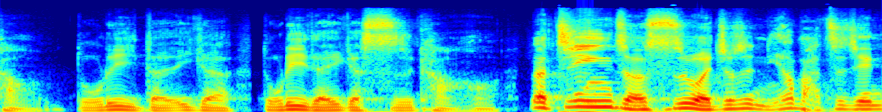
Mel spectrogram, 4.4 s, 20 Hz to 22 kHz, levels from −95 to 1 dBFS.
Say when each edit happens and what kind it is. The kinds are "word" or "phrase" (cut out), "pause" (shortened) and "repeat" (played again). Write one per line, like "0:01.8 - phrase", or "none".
0:01.2 - pause
0:02.6 - pause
